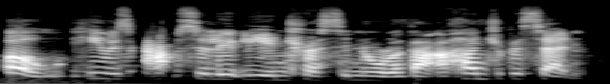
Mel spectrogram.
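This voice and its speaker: An actress playing an eager folklore enthusiast talking on a call. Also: female voice, medium pitch, quick pace, bright, forceful tone.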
